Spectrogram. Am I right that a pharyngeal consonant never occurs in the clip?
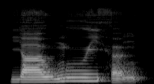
yes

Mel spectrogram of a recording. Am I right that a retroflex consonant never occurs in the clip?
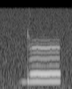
no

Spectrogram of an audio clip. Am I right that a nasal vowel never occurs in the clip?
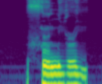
no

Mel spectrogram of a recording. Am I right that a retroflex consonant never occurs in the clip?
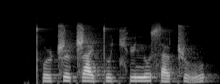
no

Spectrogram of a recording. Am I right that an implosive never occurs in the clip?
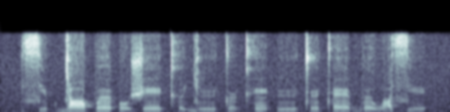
yes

